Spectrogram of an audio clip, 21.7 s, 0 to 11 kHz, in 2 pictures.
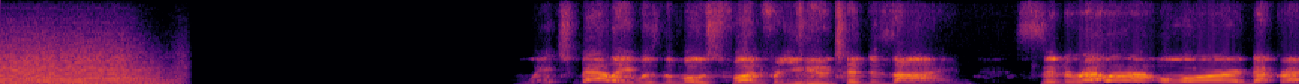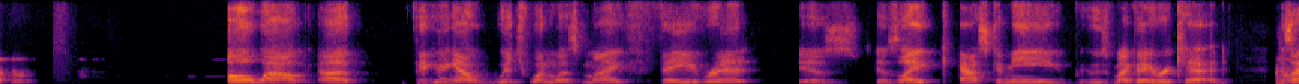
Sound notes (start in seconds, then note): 6.1 laughing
